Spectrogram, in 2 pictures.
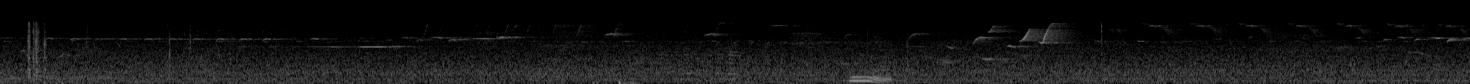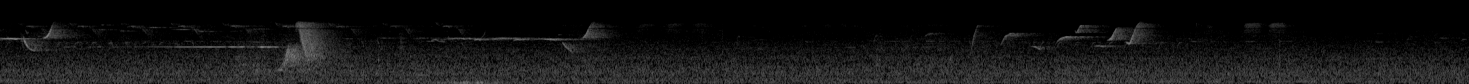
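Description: Scattered calls of Australian bush birds, magpies among them: short whistles, chirps and sharp sweeping notes over a steady background hiss.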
